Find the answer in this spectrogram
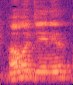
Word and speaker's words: homogeneous: Homogeneous, not genius, there's not an E in there. Homogeneous really is probably the better way to pronounce it.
